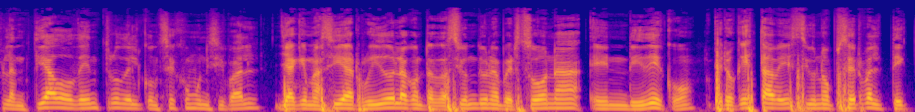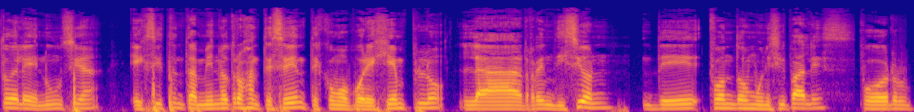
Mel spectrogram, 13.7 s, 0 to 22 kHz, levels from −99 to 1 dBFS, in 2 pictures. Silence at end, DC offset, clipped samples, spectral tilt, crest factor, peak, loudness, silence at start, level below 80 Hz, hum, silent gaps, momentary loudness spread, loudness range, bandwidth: 0 s; under 0.1%; under 0.1%; -6 dB/octave; 14 dB; -4 dBFS; -19 LUFS; 0 s; -36 dBFS; none; none; 8 LU; 2 LU; 16 kHz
